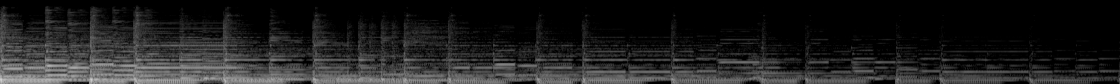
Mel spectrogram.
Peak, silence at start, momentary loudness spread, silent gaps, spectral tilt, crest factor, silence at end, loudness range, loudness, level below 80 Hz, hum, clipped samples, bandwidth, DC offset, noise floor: -6 dBFS; 0 s; 22 LU; none; -6.5 dB/octave; 24 dB; 0.1 s; 17 LU; -29 LUFS; -42 dBFS; none; under 0.1%; 16.5 kHz; under 0.1%; -51 dBFS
